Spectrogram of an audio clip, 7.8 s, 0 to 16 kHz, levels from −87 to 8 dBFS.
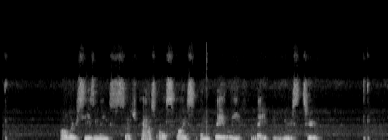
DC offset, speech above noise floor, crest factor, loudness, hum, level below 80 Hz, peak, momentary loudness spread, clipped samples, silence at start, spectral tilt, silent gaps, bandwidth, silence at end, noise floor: under 0.1%; 43 dB; 18 dB; -24 LUFS; none; -66 dBFS; -6 dBFS; 11 LU; under 0.1%; 0.1 s; -5.5 dB/octave; none; 10 kHz; 0.4 s; -66 dBFS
